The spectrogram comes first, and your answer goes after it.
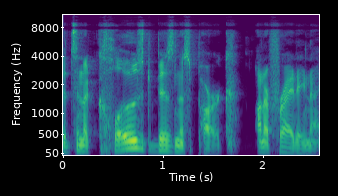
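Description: A man talks with a Pacific Northwest accent. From US Pacific Northwest, Bothell, Washington. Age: 40s. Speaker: city councilor. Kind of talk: interview conversation.

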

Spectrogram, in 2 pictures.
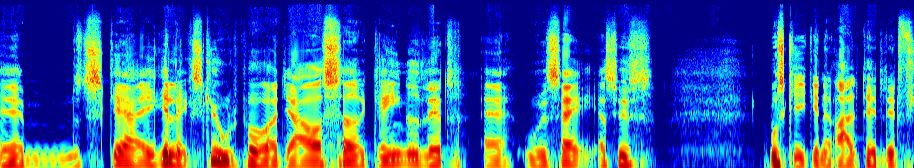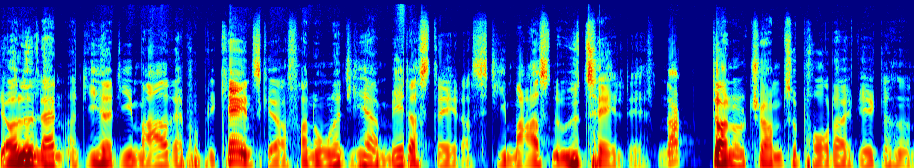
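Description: Medium in pitch, a man speaks at a moderate pace with a dark, mellow tone and fairly even intonation. The recording is dry and close, without echo. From Denmark. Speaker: audience member telling a story. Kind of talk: live storytelling. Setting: stage with audience.

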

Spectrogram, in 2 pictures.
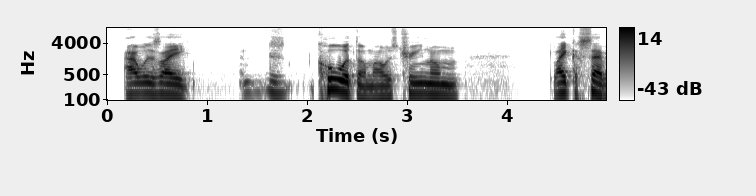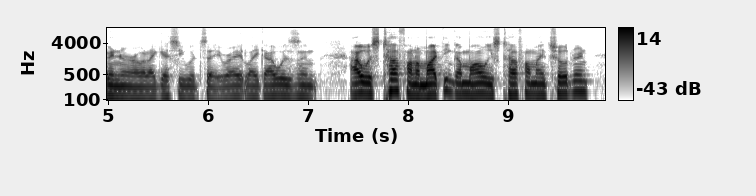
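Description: With an American accent, a man speaks at a fairly quick pace and fairly high pitch, using fairly even intonation and long, frequent pauses. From Southern California (Bloomington, Inland Empire), Mexican heritage. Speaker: podcast producer. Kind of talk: casual chat.

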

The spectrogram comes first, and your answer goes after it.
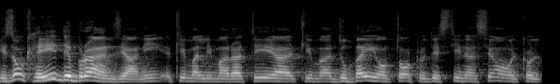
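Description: At a very slow pace, a man talks with a fairly high pitch and ordinary pitch variation. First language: Tunisian Arabic (speaking French). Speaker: podcast host. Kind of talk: casual interview. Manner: halting.

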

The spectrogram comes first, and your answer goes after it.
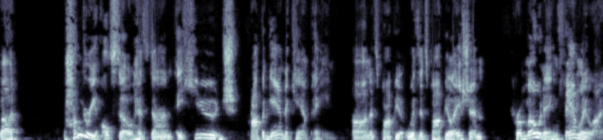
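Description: Here a man with an American accent speaks at medium pitch. His voice is somewhat breathy and his pace fairly slow. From Wisconsin. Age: 50s. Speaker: political science professor. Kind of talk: podcast interview.

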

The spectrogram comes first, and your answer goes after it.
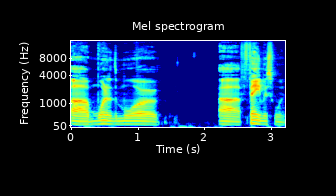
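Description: The very clean recording, with a silent background, captures a man's fairly low-pitched voice. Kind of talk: casual banter, comedic podcast chat.

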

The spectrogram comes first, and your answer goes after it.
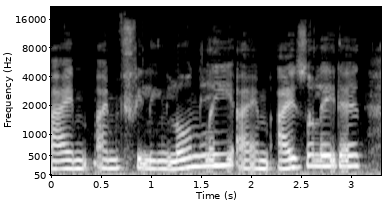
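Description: Against noticeable background noise, a woman talks at a fairly slow pace with a medium pitch. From Brazil. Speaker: nonprofit co-founder, immigrant advocate. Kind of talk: casual interview. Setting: studio.

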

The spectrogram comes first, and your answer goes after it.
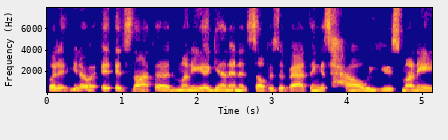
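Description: A man with an American accent at a moderate pace, very even in loudness, with hardly any pauses. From US South, rural southeast North Carolina. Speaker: philanthropy executive and author. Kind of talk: interview conversation.

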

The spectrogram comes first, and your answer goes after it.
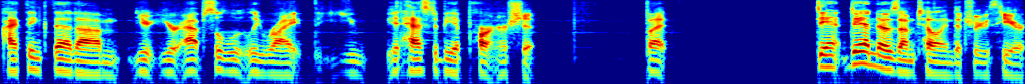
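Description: In a Southern US accent, a man speaks at a moderate pace with long, frequent pauses, and the sound is dry and close with no echo. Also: medium pitch for a man, ordinary pitch variation. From US South. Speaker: cigar distributor guest.

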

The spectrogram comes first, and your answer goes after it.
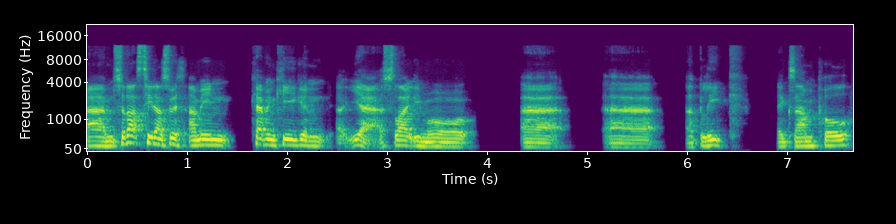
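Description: A man in a northeast English accent, very slow pace, lively intonation. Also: medium pitch for a man. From northeast England, Tyne Valley. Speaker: university lecturer and author. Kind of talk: interview conversation. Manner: hesitant, many fillers.

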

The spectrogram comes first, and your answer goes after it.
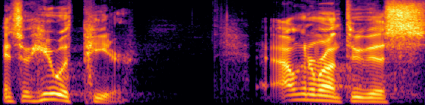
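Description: Recorded very cleanly against a silent background, a man talks at medium pitch with ordinary pitch variation. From US Midwest. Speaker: pastor. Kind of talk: sermon.

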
